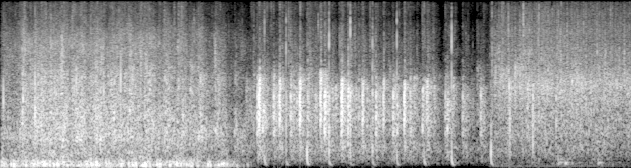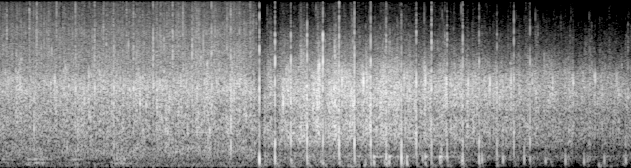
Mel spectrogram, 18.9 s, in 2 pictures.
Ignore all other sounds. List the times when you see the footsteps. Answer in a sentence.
The footsteps can be heard from 0.0 to 3.9 s.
